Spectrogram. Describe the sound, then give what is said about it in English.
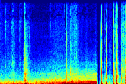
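A car engine on a road outside revs loudly, its droning pitch climbing steadily for about two seconds before cutting off abruptly, followed by a few short rumbling bursts. “Sometimes it gets a little crazy on the roadways, I realize.”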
